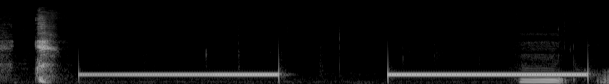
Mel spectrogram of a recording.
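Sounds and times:
ringback tone on an outgoing phone call: 0.8s - 2.8s, 3.9s - 6.0s.

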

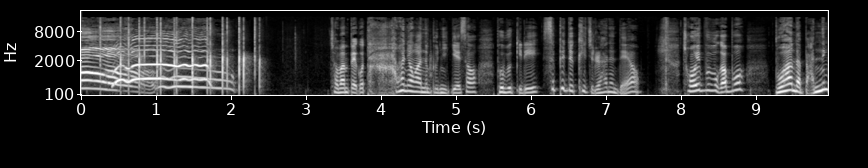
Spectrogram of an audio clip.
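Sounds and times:
audience clapping in unison: 0.1s - 2.6s
speech: 3.4s - 9.9s.

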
